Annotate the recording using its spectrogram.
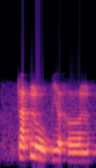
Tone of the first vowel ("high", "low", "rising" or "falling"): rising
